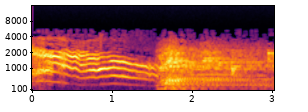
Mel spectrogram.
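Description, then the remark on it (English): A cat, brought in a big box as a gift in the radio show Our Miss Brooks, lets out a long, loud, wavering caterwaul that rises and falls in pitch, then turns into a rougher, strained yowl for a couple of seconds, with no talking. “It's a cat, Miss Brooks.”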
